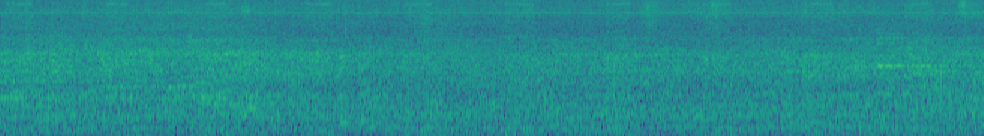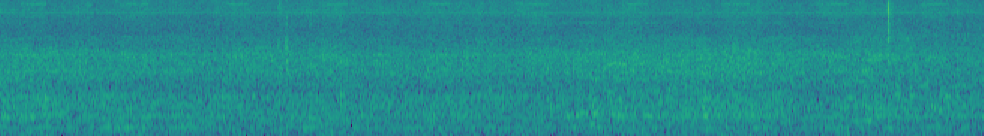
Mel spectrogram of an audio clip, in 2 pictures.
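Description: Steady ambient din with indistinct voices mixed into it, even in level throughout with no distinct events.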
